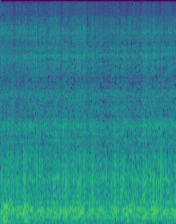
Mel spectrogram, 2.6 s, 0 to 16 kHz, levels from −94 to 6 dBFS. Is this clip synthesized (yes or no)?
no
